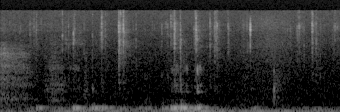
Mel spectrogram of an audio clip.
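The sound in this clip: Typing a search query on a computer keyboard: quiet, scattered soft key clicks with small clusters of keystrokes.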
